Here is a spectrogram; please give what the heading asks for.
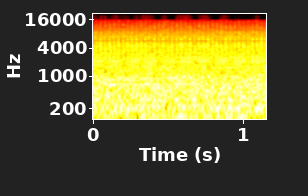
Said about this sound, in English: yeah, again, good sounding engine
